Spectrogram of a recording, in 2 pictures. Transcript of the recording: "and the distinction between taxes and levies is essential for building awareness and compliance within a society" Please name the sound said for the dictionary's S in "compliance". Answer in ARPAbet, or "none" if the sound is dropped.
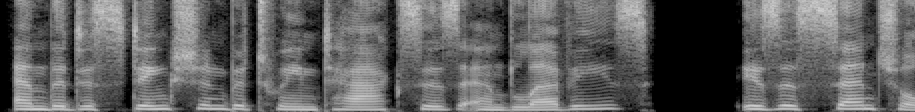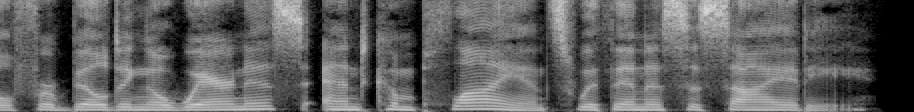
S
